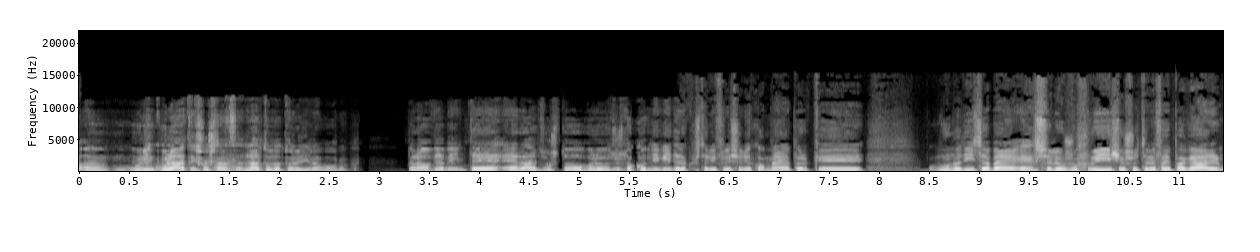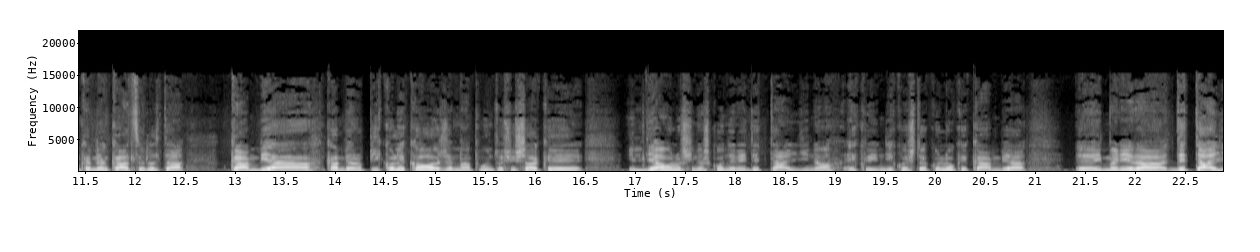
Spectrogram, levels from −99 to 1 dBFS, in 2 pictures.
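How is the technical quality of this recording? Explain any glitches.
The recording opens at reduced quality for its first six seconds. From 0.0 to 6.0 s, an adaptive stream starting at a low bitrate plays a lean encoding until the player has measured the connection. The sound points to a low-rate HE-AAC version. Nothing is present above 11.5 kHz, the treble is thin or synthetic, and artefacts are strong. Quality jumps up cleanly, with no gap, just before "queste riflessioni con me", consistent with a switch to a higher-rate AAC stream.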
